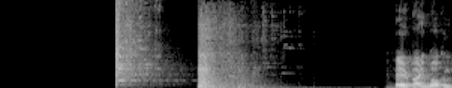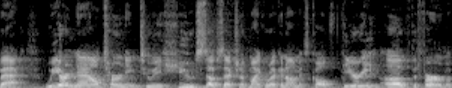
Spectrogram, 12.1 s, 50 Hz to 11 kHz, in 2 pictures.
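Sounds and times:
glass shattering crash: 1.5 - 4.3.

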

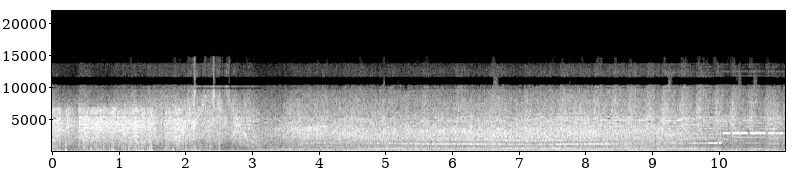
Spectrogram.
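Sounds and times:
dense rushing roar: 0.0 - 11.0.

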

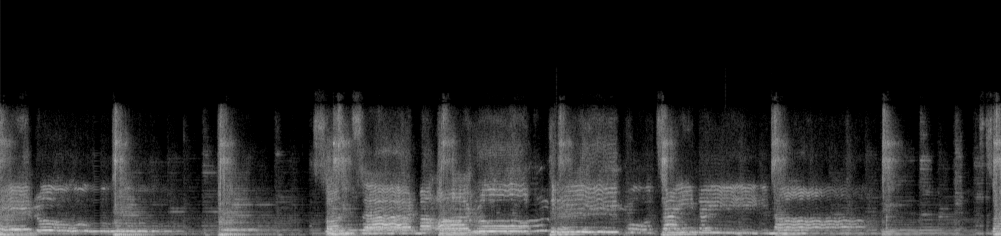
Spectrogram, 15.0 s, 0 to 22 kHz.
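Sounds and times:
person singing with vibrato: 0.0 - 2.8, 4.7 - 13.3, 14.8 - 15.0
acoustic guitar chords: 0.0 - 15.0.

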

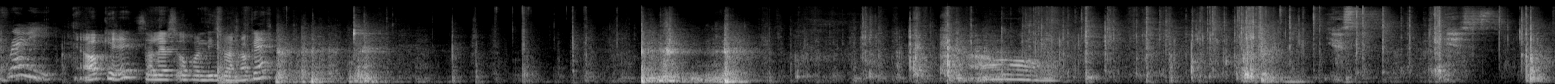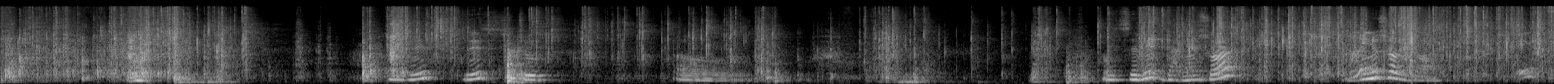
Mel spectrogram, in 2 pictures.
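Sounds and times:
packaging rustling and crinkling: 3.7 - 6.4, 7.4 - 31.0.

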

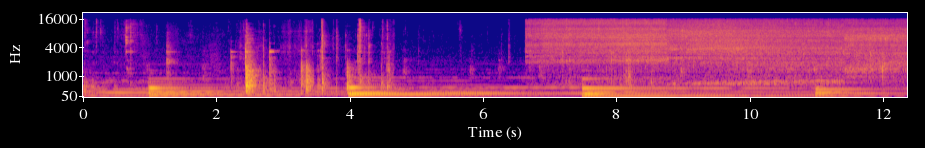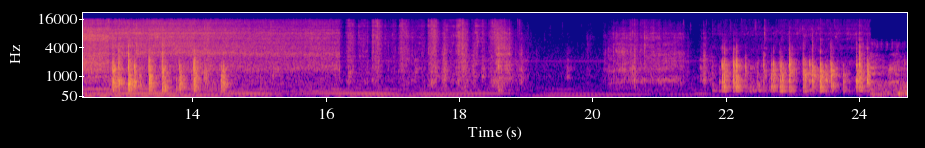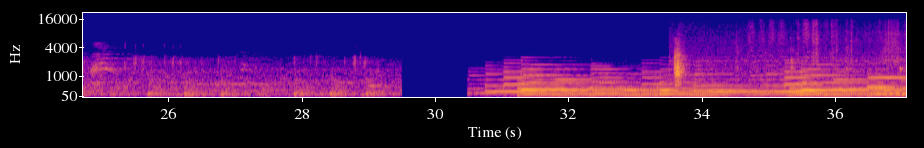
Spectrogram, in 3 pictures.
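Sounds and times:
background music: 0.0 - 18.6, 30.5 - 37.0
soda fizzing in a glass: 6.6 - 15.3.

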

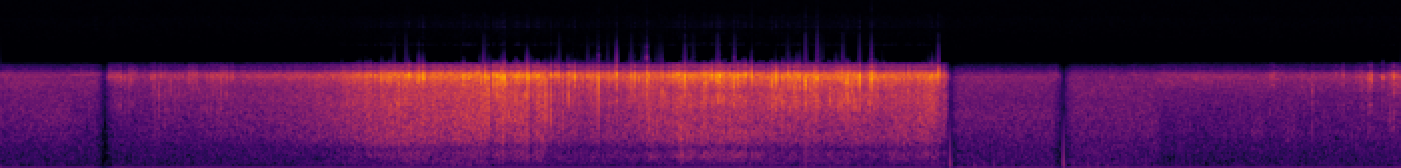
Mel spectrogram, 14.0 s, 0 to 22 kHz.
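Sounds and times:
hose spraying onto cardboard: 1.1 - 9.5.

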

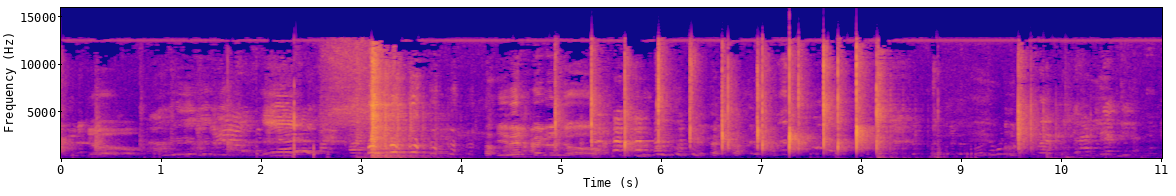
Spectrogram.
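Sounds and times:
small group applauding: 0.0 - 1.9, 4.9 - 8.5, 9.5 - 10.0
people talking and laughing: 0.0 - 11.0.

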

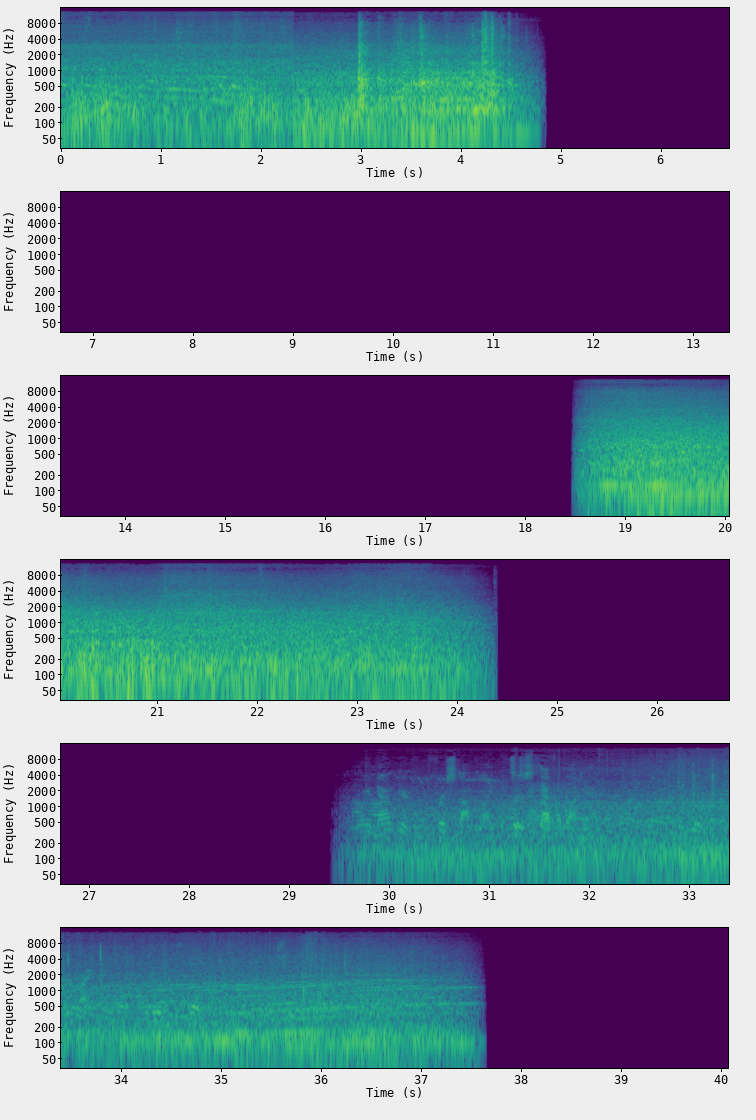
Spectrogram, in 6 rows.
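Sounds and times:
wind buffeting microphone: 0.0 - 3.0, 19.9 - 24.0
tyre and surrounding noise: 0.0 - 4.8, 29.6 - 37.6.

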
